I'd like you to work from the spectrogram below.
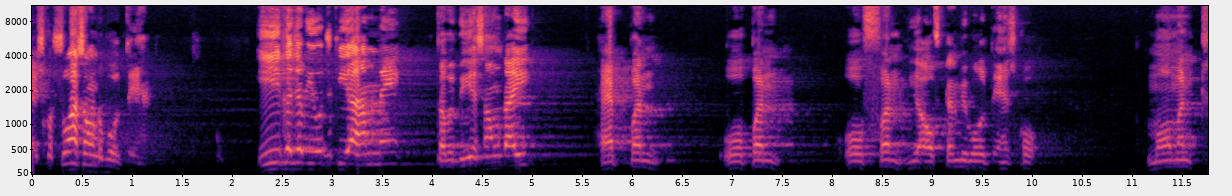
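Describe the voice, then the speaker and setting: Patient teacher, man, reverberant room. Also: fairly bright tone. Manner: patient, repeats example words slowly, drops pitch on model words. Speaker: English pronunciation teacher. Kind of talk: explanatory lesson.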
